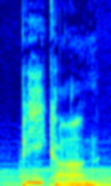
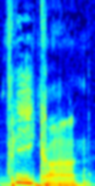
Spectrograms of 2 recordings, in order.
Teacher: In English, it is normally said as pecan, stressing on the first syllable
